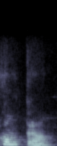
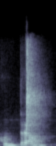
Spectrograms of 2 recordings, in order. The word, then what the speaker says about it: compró: Not just that you get, but you don't say compro, I'm buying right now, but compró. Mm. It's really important to punch that O at the end, so that people know you mean, oh, he did it.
